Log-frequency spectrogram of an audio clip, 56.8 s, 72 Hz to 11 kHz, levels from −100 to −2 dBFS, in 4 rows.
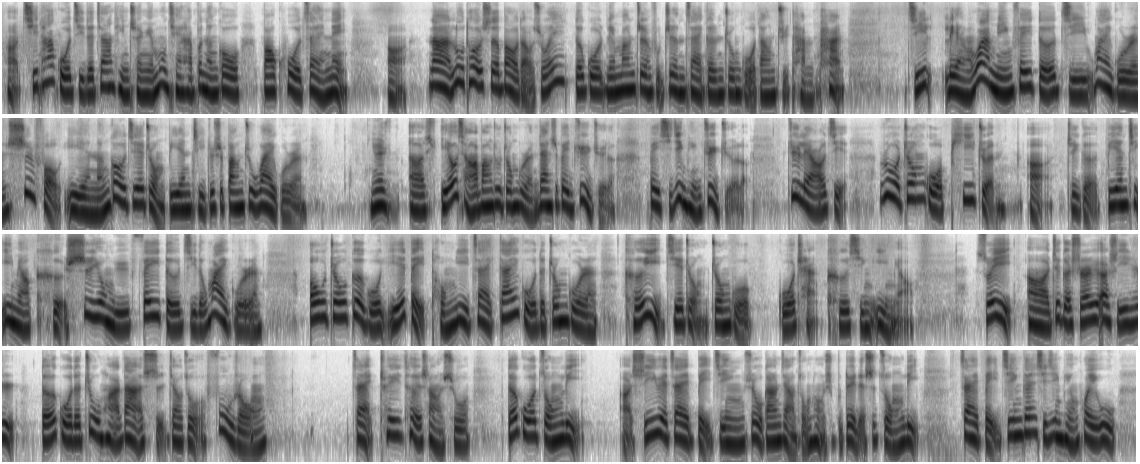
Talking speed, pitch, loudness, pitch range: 230 characters per minute, 200 Hz, -19 LUFS, 180-230 Hz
